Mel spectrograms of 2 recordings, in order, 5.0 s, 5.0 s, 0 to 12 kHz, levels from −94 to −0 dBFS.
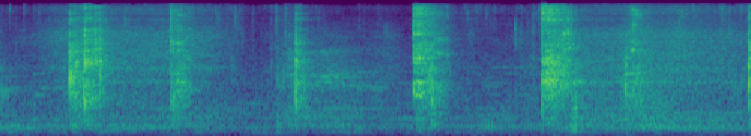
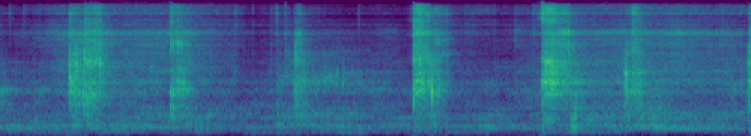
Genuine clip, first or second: first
